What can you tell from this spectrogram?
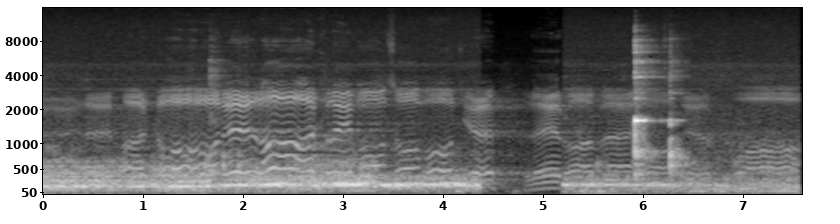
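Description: Background music with an operatic singing voice, briefly dropping away just before two sharp clinks about six seconds in.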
